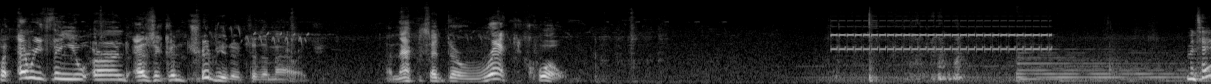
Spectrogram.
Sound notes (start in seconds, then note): 8.1 mobile phone ringing; 10.9 gentle music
